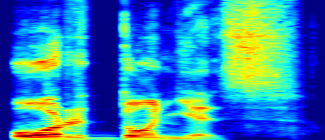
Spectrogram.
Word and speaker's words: Ordóñez: Gonna try to pronounce it to the best of my ability here. It's Ordóñez.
